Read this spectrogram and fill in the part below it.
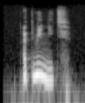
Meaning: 1. to abolish 2. to cancel, to countermand, to disaffirm, to reverse 3. to repeal, to rescind, to abrogate, to revoke, to call off 4. to cancel, to cause moral panic against someone
- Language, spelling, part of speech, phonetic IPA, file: Russian, отменить, verb, [ɐtmʲɪˈnʲitʲ], Ru-отменить.ogg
